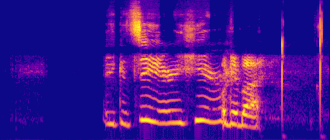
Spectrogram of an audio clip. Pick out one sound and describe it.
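A young boy speaks loudly and playfully close to the microphone.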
